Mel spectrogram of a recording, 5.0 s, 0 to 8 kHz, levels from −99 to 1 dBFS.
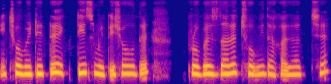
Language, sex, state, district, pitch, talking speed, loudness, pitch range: Bengali, female, West Bengal, Malda, 255 Hz, 110 wpm, -15 LUFS, 245-270 Hz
